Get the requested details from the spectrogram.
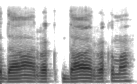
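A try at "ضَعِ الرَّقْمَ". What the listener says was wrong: दाइर रकमा। अलिफ लाम है यहाँ पे।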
